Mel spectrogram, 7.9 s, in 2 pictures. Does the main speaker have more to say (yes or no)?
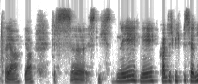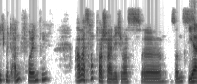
no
